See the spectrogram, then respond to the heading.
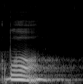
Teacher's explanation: Huruf ra dibaca secara tafkhim karena berharokat fathah, maka dibacanya tebal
